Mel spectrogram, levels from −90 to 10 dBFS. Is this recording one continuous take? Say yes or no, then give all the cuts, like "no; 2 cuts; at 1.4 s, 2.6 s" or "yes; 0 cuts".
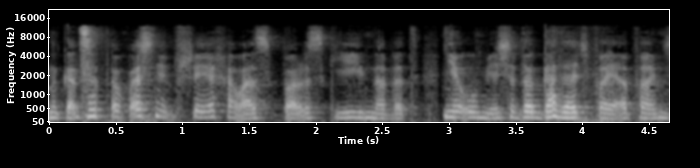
no; 1 cut; at 2.9 s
